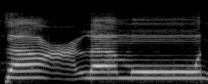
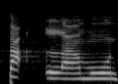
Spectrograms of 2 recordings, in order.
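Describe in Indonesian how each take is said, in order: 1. Bunyi ain ditahan dan disambung dengan halus. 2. Bunyi ain dilepas dengan jeda. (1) "Jadi tidak boleh lepas" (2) "Jadi kebanyakan kita ta'lamun gitu ya"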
